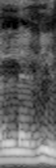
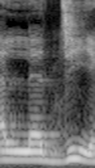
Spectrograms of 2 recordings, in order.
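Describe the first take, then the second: First: The middle consonant is a th sound. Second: The middle consonant is a z sound. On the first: The speaker calls it right. "বলতে হবে আল্লাযী" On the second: The speaker calls it wrong. "অনেকেই বলে আল্লাজি, এখানে ভুল করে"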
